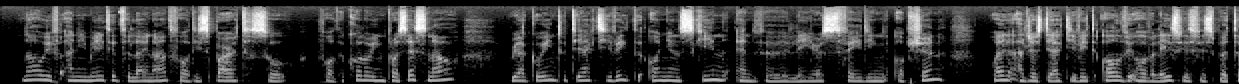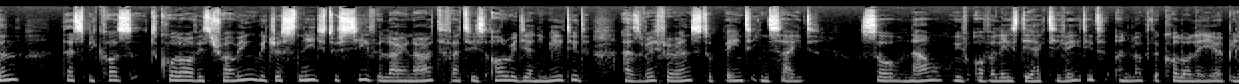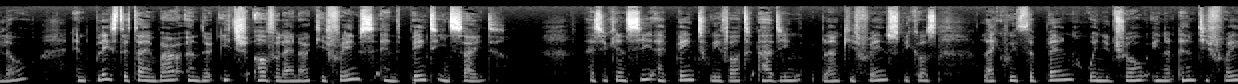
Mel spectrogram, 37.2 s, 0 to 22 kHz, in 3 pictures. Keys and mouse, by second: 6.0-9.0 drag, 11.8 click, 23.4 click, 24.7 click, 25.6-29.8 drag, 31.4 click, 34.4-36.6 drag, 36.9 click.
